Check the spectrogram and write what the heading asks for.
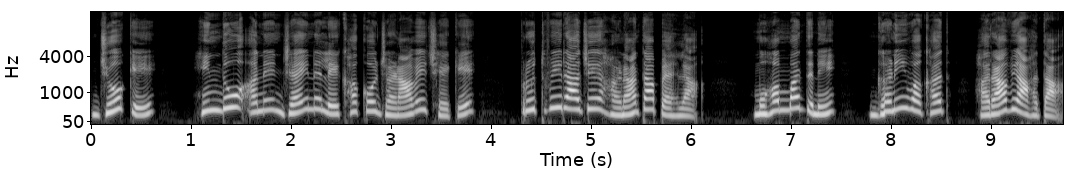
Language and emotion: Gujarati, neutral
